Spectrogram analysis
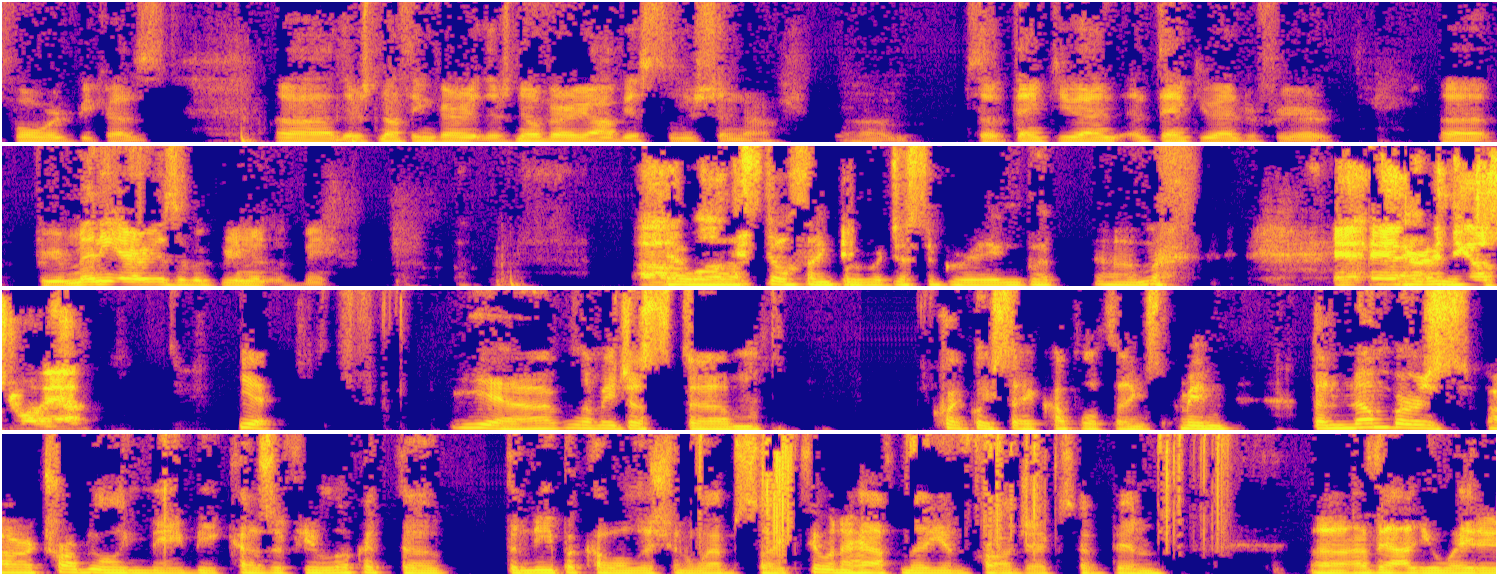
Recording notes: That was the title of a recent webinar, organized by the Law & Economics Center at George Mason University’s Antonin Scalia Law School.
